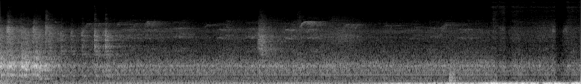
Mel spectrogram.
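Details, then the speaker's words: Ford XA Falcon parked outside for years: brief burst of firing fades to a weak stumble, then ragged cranking again; owner suspects it running out of fuel, spark and fuel confirmed present. "getting a bit run out of it it's chopping for longer than 30 seconds well not 30 seconds but certainly doing something"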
